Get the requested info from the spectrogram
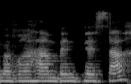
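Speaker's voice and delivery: usual speaking voice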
